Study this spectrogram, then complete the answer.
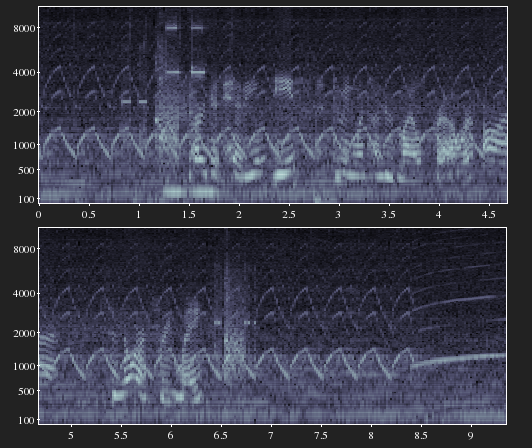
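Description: A police siren yelps rapidly close by.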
